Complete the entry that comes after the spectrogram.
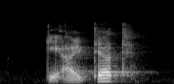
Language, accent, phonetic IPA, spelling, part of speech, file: German, Austria, [ɡəˈʔaltɐt], gealtert, adjective / verb, De-at-gealtert.ogg
- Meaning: past participle of altern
